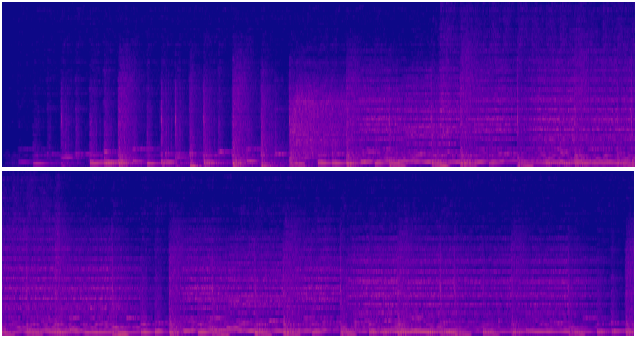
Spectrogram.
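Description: An instrumental rock song by a Catalan band: driving drum hits and a steady beat under sustained, bright guitar chords, staying loud and full throughout with no singing yet.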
